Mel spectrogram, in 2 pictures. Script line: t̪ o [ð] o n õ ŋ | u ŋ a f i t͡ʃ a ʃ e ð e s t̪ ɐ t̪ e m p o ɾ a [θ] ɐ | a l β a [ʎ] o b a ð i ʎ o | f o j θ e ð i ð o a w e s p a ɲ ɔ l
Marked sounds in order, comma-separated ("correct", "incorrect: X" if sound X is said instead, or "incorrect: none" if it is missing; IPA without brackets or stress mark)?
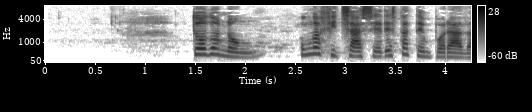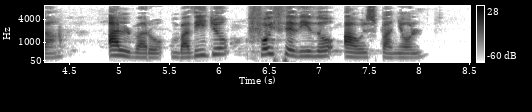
correct, incorrect: ð, incorrect: ɾ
